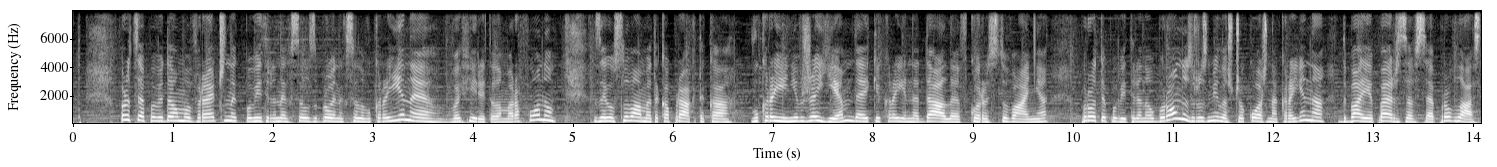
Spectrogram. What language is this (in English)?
Ukrainian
